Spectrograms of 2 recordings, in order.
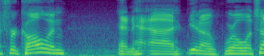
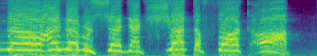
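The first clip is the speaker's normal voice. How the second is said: high, loud furious yell; angry yelling; 13 semitones higher, 11 dB louder, slower than usual. Real, not acted. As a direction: scream at the caller. Host yelling at caller.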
